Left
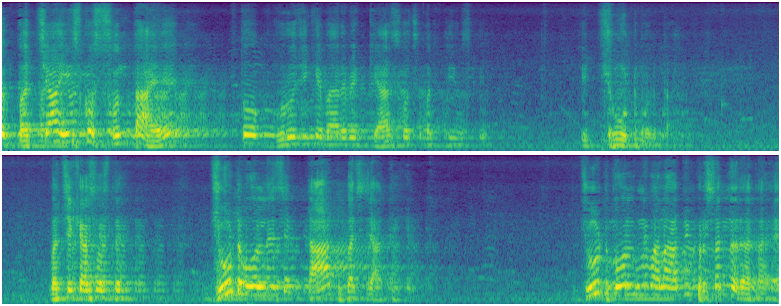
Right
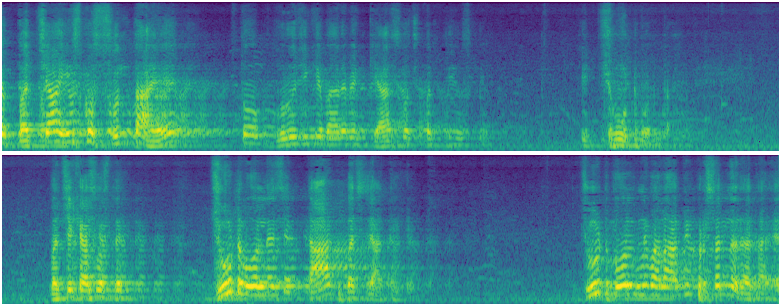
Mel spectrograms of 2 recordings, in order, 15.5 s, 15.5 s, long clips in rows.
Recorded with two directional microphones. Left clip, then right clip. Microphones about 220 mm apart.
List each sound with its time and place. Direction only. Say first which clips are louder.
0.0 s a man's voice: right 1 dB; 50° left (ahead or behind)
5.8 s a man's voice: left 2 dB; 50° left (ahead or behind)
8.3 s a man's voice: right 1 dB; 50° left (ahead or behind)
13.6 s a man's voice: right 2 dB; 50° left (ahead or behind)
